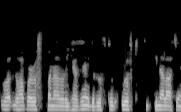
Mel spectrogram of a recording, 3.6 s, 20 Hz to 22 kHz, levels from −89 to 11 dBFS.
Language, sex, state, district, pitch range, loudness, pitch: Nagamese, male, Nagaland, Kohima, 120-135 Hz, -15 LUFS, 130 Hz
